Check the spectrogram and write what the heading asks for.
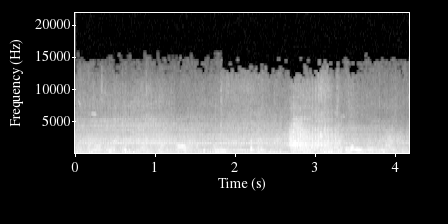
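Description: Distant, indistinct voices in the background, with a short breathy rush of noise about three seconds in.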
